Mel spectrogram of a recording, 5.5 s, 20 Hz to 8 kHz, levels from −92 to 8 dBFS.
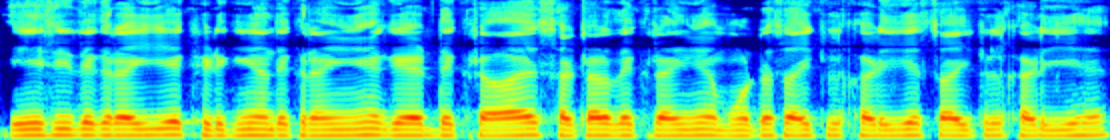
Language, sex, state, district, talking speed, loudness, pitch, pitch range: Hindi, male, Maharashtra, Aurangabad, 235 wpm, -15 LUFS, 125 Hz, 125-130 Hz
